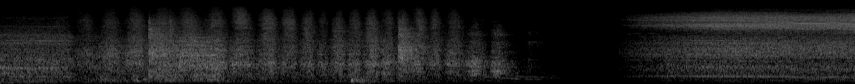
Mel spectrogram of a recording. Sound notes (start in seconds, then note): 0.0 sawing in the background; 6.2 drilling noise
